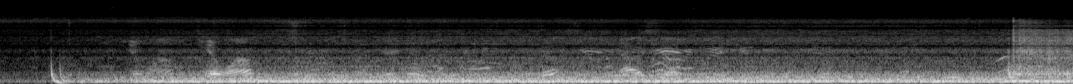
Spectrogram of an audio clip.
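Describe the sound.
An explosion blasts blubber across sand dunes crowded with spectators: a sudden boom breaks in, then a loud, sustained rumbling roar carries on under a speaking voice.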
